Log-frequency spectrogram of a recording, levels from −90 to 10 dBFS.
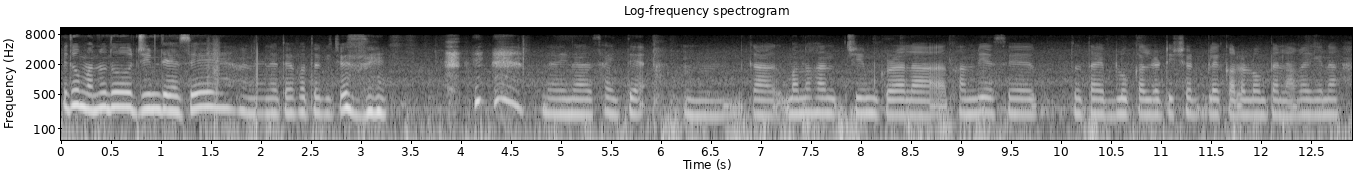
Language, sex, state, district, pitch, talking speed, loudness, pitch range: Nagamese, female, Nagaland, Dimapur, 205 Hz, 180 wpm, -16 LUFS, 195-235 Hz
